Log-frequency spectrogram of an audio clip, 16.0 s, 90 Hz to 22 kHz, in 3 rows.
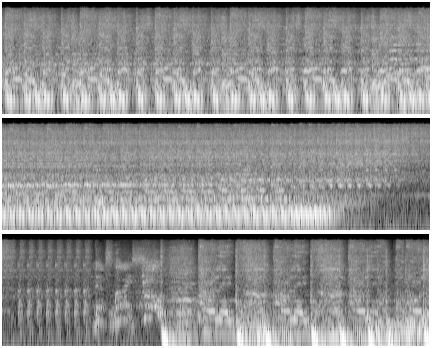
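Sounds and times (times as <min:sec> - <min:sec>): electronic dance music: 0:00.0 - 0:16.0
fast ticking beat: 0:00.0 - 0:16.0.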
